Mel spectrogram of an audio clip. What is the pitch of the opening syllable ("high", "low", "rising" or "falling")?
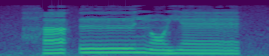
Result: rising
